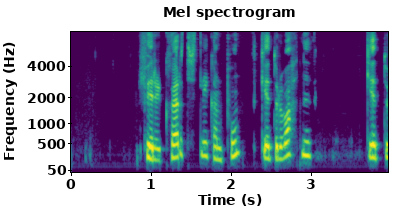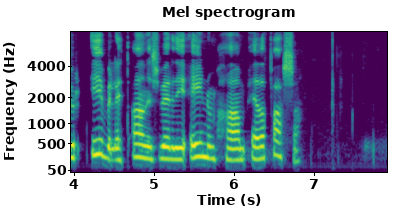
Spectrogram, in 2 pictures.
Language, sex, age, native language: Icelandic, female, 30-39, Icelandic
